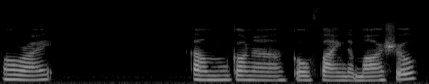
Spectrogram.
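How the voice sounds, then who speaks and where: A woman's voice: mid-range voice, fairly even intonation, slow pace, no echo, dull audio. A woman chatting casually as a player in a tabletop roleplaying game, speaking in character in her everyday way.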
